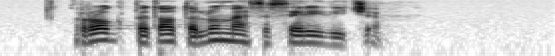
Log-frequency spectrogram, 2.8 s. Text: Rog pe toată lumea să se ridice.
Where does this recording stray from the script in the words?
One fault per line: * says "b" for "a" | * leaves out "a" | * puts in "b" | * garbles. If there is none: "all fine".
all fine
